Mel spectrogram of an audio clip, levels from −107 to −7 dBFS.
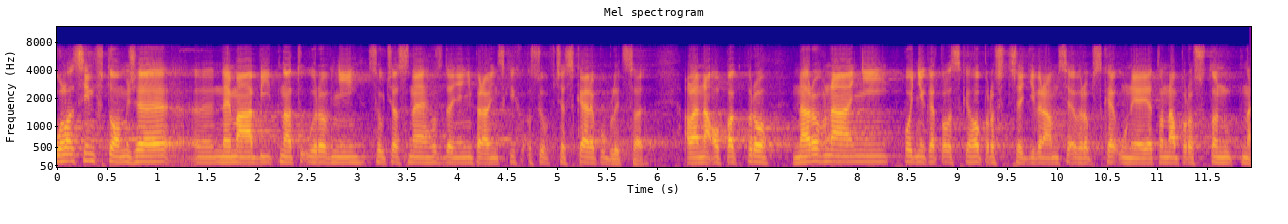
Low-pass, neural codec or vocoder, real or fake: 7.2 kHz; none; real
